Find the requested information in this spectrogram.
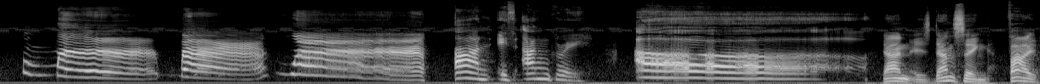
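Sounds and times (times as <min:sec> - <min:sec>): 
person imitating a crying baby: 0:00.2 - 0:04.3, 0:06.4 - 0:08.7
speech: 0:04.8 - 0:07.3, 0:08.8 - 0:10.4.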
